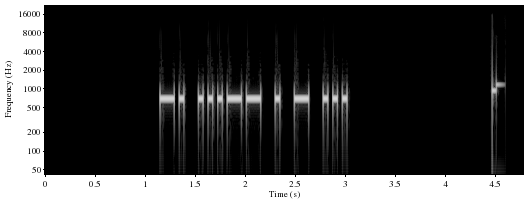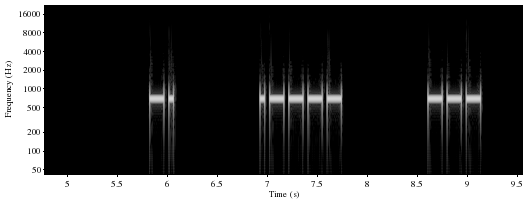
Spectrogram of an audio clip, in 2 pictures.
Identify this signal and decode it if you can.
Morse code, heard as a keyed tone, about 25 wpm, spaced as for 15 wpm, 700 Hz. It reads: N3ETS N1O
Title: USA Call Signs - 5 Characters - 6x Character Spacing - 25wpm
